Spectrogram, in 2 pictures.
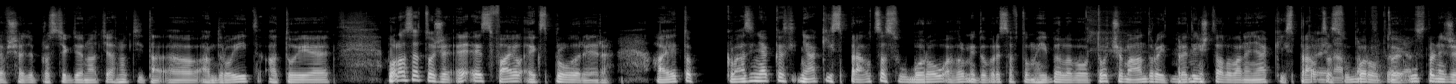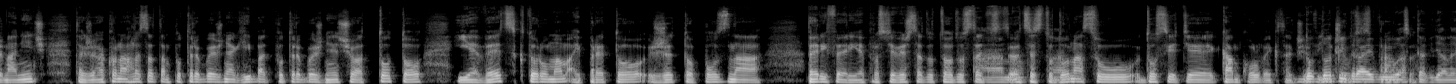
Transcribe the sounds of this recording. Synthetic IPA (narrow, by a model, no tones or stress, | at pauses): afʃaɟɛpɾɔscɛɡɟɛnacɪaɦnut̪iːt̪a̰a̰nd̪ɾɔit̪at̪ɔjɛʋɔ̰laːsat̪ɔʒɛʔɛ̰ːʔɛsfajlɛ̰ksplɔɾɛɾajɛt̪ɔ | kʋaːziɲɛakɲɛakiːspɾaːʊt͡sasuːbɔɾɔʊʔa̰ʋɛlmid̪ɔbɾɛsaft̪ɔmɦiːbɛlɛbɔt̪ɔt͡ʃɔmaːand̪ɾɔiːt̪̚pɾɛd̪inʃt̪alɔʋanɛːɲɛakiːxspɾa̰ːʊt͡sasuːbɔɾɔʊt̪ɔjɛʔuːpl̩ɲɛʒɛnaɲit͡ʃt̪aɡʒɛakɔnaːɦlɛsat̪ampɔt̪ɾɛbujɛʒɲɛaɡɦiːbac̚pɔt̪ɾɛbujɛʒɲɪɛt͡ʃɔat̪ɔt̪ɔjɛʋɛt͡skt̪ɔɾuːmaːmʔa̰jpɾɛt̪ɔʒɛt̪ɔpɔznaːpɛɾifɛːɾiɛpɾɔscɛʋɪɛʃsad̪ɔt̪ɔɦɔd̪ɔst̪act͡sɛst̪ɔd̪ɔnasud̪ɔsɪɛcɛkamkɔlʋɛkt̪aɡʒɛiiɾajʋauʊt͡sɛaɡal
